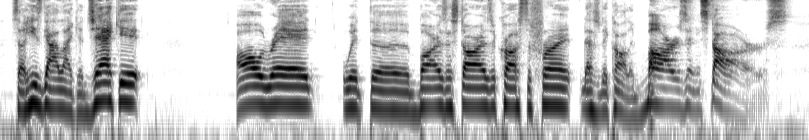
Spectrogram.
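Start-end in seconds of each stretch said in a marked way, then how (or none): 8.0-9.8 sea-dog pirate voice. Speaker describing a man's flag jacket, naming its design: pirate voice. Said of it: "I know I kind of sounded like a fucking pirate right there".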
